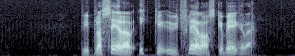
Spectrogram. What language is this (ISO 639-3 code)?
nor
